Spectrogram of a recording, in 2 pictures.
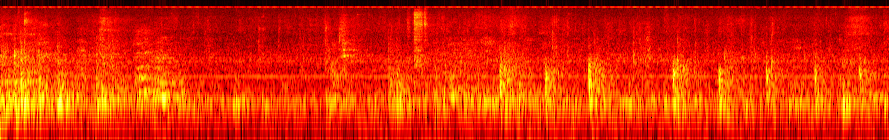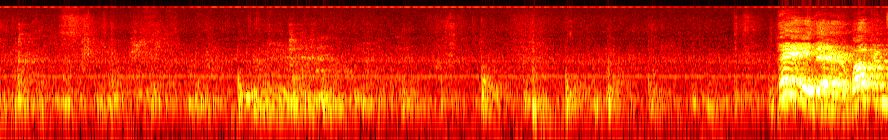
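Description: Footsteps patter on a wooden stage in a large echoing hall.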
